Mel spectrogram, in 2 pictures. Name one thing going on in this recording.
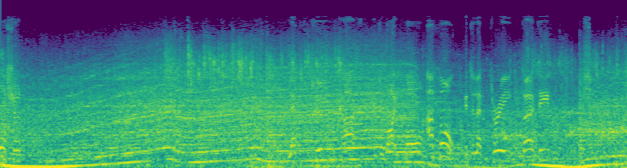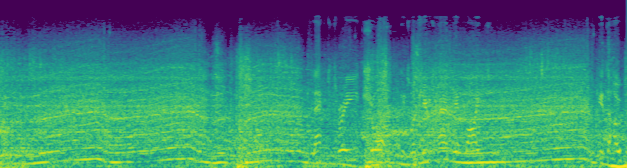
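Gravel crunches and rattles under the car's tyres.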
